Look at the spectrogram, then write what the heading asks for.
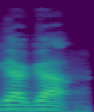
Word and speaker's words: Gagà: Milano è più bello Gaga Milano c'è l'accento sulla quindi è Gagà Io speravo che stare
